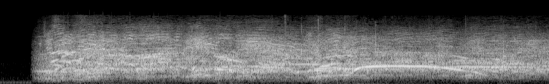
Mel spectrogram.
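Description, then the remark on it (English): Thousands of Occupy Wall Street protesters at the encampment in Zuccotti Park, Lower Manhattan, New York, burst into loud cheering and applause after a brief moment of quiet as word spreads that Mayor Michael Bloomberg called off their eviction, with many voices shouting and whooping over steady clapping that holds at full volume throughout. “Thousands at the month-long encampment in Lower Manhattan erupted into applause as word spread that Mayor Michael Bloomberg called off his promise to evict the protesters.”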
